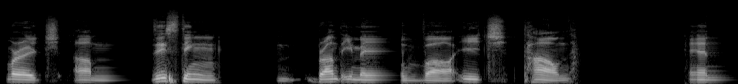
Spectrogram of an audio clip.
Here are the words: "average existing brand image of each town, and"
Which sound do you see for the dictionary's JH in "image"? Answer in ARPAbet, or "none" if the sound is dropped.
none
